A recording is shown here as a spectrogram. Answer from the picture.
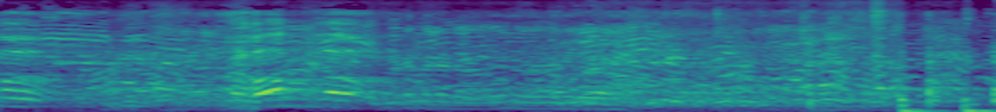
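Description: A chatter of people's voices talking. Near the end a drum starts beating in strong, low, even strokes.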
